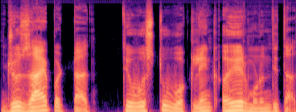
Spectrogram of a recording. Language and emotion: Goan Konkani, neutral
